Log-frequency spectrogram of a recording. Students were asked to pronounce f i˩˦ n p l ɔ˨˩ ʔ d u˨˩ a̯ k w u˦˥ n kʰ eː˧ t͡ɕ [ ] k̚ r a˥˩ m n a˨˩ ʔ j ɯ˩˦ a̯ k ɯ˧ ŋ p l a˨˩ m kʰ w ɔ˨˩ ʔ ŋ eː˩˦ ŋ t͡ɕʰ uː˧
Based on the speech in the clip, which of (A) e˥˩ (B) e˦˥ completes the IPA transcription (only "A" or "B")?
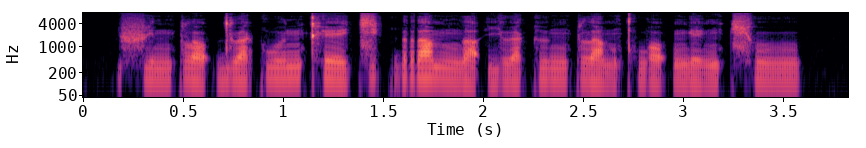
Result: B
